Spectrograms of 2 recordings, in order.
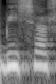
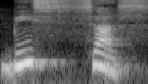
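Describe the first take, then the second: First: The middle sh sound is short and single. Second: The middle sh sound is held and doubled. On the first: The speaker calls it wrong. "যদি শুধু তালু বস থাকতো তাহলে বিশ্বাস হতো" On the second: The speaker calls it right. "ব থাকাতে বিশ্বাস ... একটু ধাক্কা দিয়ে"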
